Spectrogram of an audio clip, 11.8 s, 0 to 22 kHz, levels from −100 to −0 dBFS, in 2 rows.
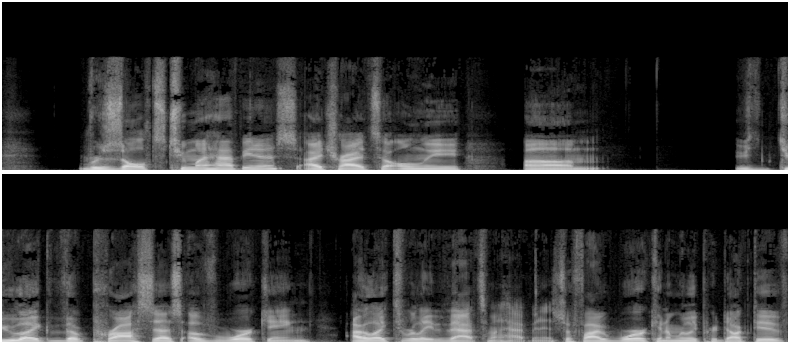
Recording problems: none

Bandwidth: 14.5 kHz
